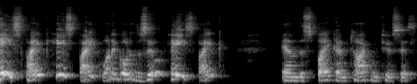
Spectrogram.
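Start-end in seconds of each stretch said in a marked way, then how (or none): 0.0-2.2 very high, bouncy, swooping overeager puppy voice. Acting out a scene as the one reaching out: eager bouncing puppy. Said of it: "I'm the eager bouncing puppy".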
